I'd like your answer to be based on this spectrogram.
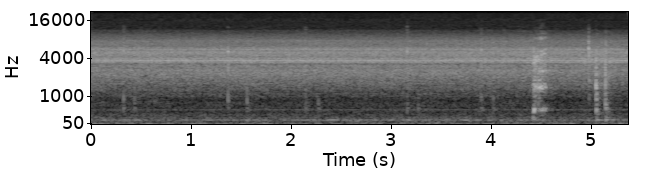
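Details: A quiet room with a few short, abrupt throat clicks late in the clip: recorded hiccups with no speech.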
